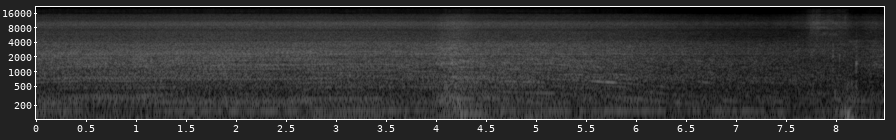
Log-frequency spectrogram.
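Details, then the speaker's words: Used auction vehicle at idle, no current codes but codes cleared 49 miles earlier: a steady, even, deep smooth hum with no knocks, ticks or misses. The engine sounds okay. "I would say that sounds okay."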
